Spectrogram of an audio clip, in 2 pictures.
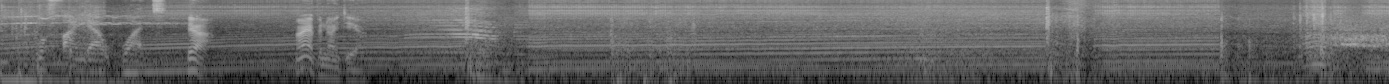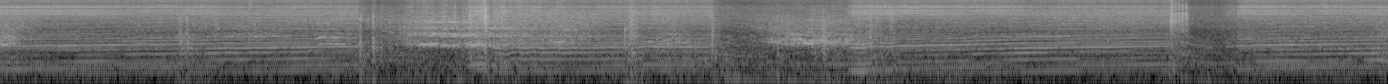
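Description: A car engine revs hard, rising in pitch and dropping with each gear change.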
